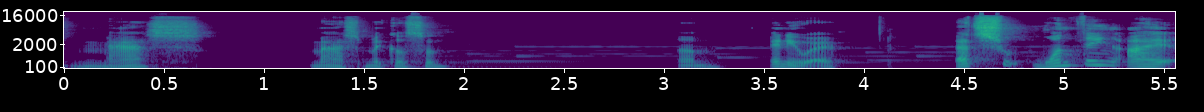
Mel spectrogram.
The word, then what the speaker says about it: Mads Mikkelsen: That reminds me of Mads Mikkelsen, his name is actually pronounced Mads Mikkelsen.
